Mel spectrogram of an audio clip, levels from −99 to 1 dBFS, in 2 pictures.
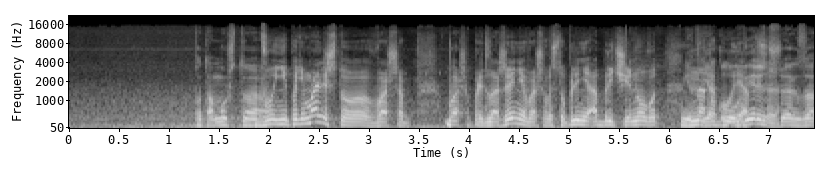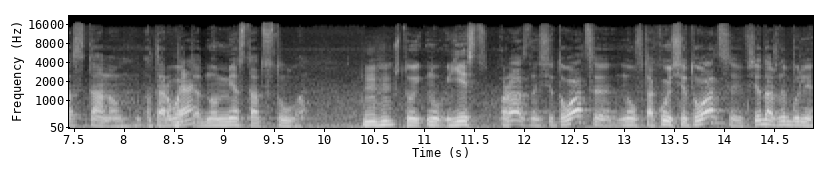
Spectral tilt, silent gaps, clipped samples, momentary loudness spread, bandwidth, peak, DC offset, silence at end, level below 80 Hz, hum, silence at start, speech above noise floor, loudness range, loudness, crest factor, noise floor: -6 dB/octave; none; under 0.1%; 10 LU; 16 kHz; -8 dBFS; under 0.1%; 0 s; -44 dBFS; none; 0 s; 20 dB; 2 LU; -20 LUFS; 12 dB; -40 dBFS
